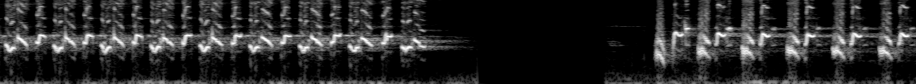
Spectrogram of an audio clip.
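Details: Yellow-vented bulbul song, a lure to get bulbuls singing: quick, bubbly, twisting notes in a rapid chattering run, a brief silence, then the run resumes.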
